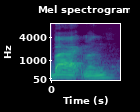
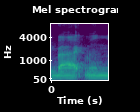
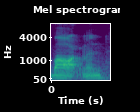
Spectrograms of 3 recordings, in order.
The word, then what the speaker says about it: Bachman: Canada's backman Turner overdrive and yes it is pronounced backman and uh I heard this uh from uh an interview I heard with Randy backman uh a while back and he uh he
